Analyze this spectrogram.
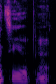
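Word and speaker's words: Antiope: anop antiopi antiopi yeah antiopi there you go antiopi antiopi sorry Greek Greek the way you got to do the Greek pronunciation yes yes so antiopi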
